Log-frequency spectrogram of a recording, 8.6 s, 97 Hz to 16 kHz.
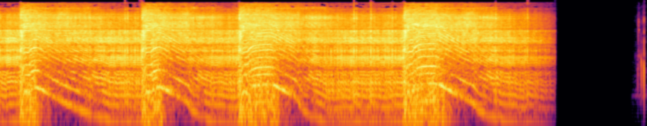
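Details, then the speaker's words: OFNA Hyper 7 buggy with an O.S. .25XZ nitro engine, badly needing a retune. It screams at high revs that sag and surge again in about four long waves instead of dropping cleanly to idle; the mixture is still off. "You'll hear it, at some points it'll drop and then it'll raise and all that. So what you want it to do is immediately, boom, drop to its idle."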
